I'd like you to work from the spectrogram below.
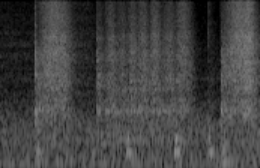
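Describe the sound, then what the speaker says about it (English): A plastic scraper rasps along a ski base, stripping excess wax and dirt in several short, close strokes with brief pauses between them. "So I typically like to just scrape my ski a little bit, get any excess wax and dirt that's on it off"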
